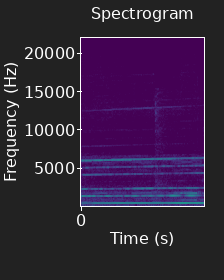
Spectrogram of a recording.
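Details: Steady, unbroken electronic tone from a Mindray BeneHeart D3 defibrillator, signalling that energy is charged and ready to deliver.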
